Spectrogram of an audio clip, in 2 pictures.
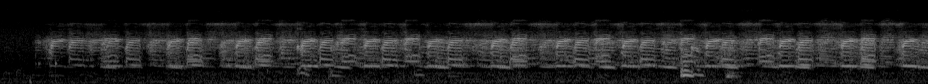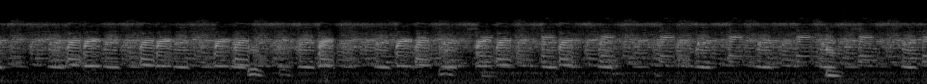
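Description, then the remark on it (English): A dense, steady chorus of frog calls fills a Florida summer evening, with a few twangy, banjo-like bronze frog notes plucking now and then in the background. No one speaks. “It is especially common around lakes and large marshes, and its call is one of the most familiar sounds of a Florida summer evening. It is heard here with the twangs of bronze frogs in the background.”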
